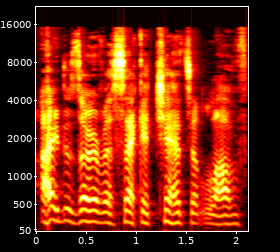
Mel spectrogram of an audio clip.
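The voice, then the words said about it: Imitates a reality dating-show contestant. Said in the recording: “Sound like he's on The Bachelor. ... That's my impression of the Bachelorette, all the guys that are on The Bachelor shows.”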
